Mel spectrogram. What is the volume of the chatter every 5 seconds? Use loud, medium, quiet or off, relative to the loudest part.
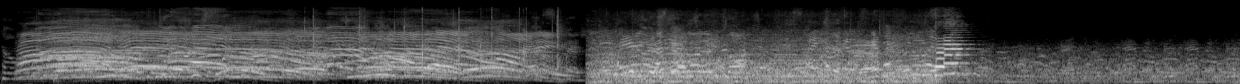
loud, loud, quiet.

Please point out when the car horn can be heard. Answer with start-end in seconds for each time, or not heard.
9.3-9.8.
